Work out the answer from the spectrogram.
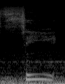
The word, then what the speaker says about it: Charon: It was Charon, as in Charon, the ferryman of the dead.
